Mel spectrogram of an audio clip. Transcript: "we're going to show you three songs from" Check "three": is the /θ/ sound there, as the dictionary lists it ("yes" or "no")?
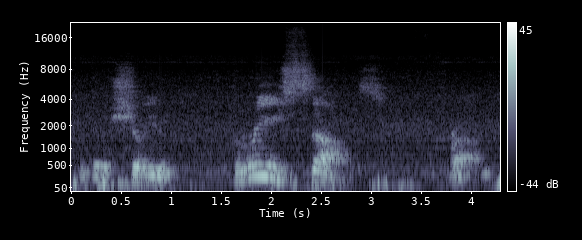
yes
